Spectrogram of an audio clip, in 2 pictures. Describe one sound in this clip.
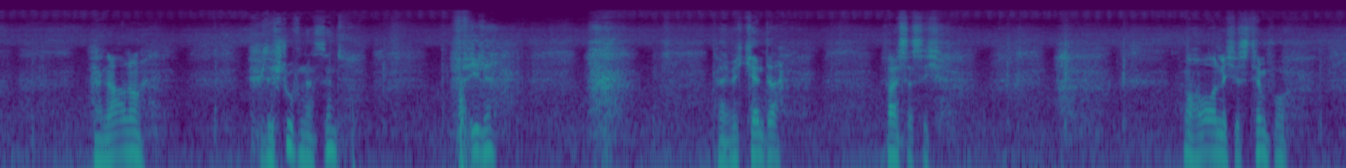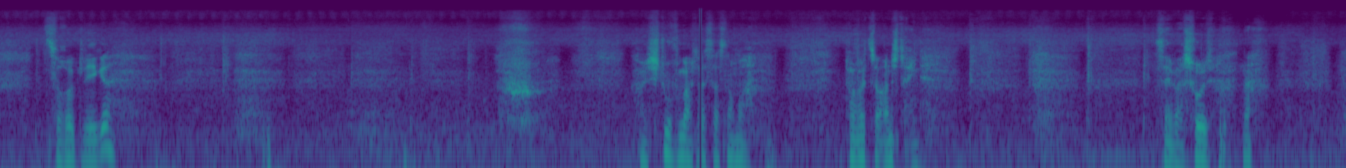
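A young man talks casually and a little breathlessly, close to the microphone.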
